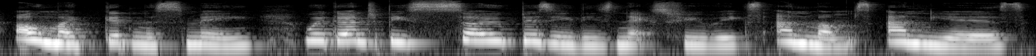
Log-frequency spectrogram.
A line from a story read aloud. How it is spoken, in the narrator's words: she cried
